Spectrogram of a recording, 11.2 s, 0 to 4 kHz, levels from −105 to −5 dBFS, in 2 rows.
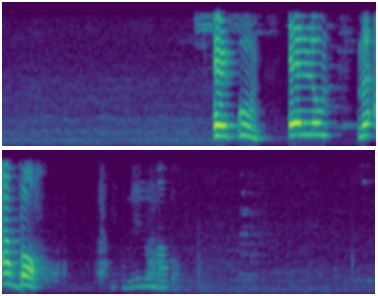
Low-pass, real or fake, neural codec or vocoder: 3.6 kHz; real; none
